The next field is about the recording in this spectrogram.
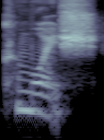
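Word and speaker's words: Camões: there are some differences so we have the nasalization with the O and you know the last s is pronounced as a sha camo so since it's publishing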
